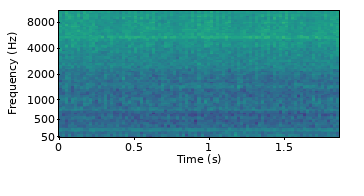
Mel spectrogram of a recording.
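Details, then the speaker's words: Kia Carnival 2.7 LPG at idle with a dull hollow knock that gets louder when an ignition coil is pulled, confirming piston slap rather than tappet noise. Piston replacement is judged about 80% likely and engine boring about 20%. "자 널 때 소리가 커집니다 그렇죠 이게 바로 스턴 플리 도리입니다"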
